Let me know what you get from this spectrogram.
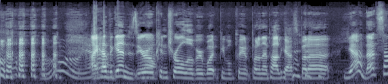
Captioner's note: laughs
